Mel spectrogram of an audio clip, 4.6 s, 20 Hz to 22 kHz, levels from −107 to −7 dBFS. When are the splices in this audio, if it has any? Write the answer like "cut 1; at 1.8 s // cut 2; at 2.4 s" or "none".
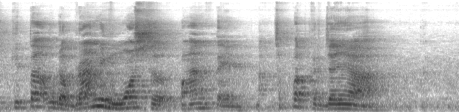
cut 1; at 2.6 s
